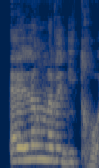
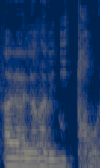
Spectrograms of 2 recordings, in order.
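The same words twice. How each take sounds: First: "Elle en avait dit trop" much higher and louder; emphatic repeat. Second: Said in the usual way. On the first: Real, not acted. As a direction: hammer "Elle" home.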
